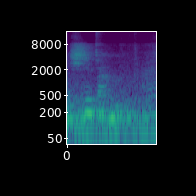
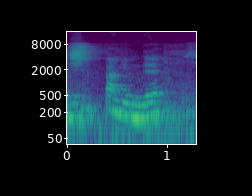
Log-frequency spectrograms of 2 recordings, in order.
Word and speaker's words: 시방: 그 다음에 요거는 식방이라고 안 하고 시방이라고 합니다. 시방. 사방, 팔방 할 때 팔방의 위아래에서 식방인데 발음을 시방이라고 합니다.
